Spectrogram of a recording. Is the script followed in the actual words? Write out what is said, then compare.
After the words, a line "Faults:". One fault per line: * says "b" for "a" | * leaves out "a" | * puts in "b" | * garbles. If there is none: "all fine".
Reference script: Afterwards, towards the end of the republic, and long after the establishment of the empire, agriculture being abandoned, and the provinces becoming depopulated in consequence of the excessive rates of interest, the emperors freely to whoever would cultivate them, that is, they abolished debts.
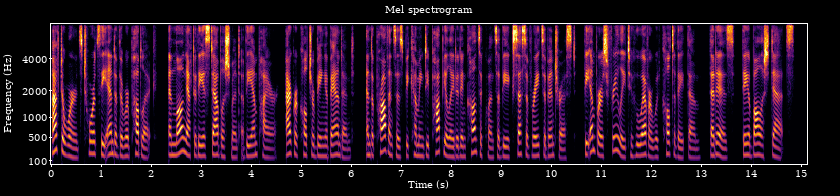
Afterwards, towards the end of the republic, and long after the establishment of the empire, agriculture being abandoned, and the provinces becoming depopulated in consequence of the excessive rates of interest, the emperors freely to whoever would cultivate them, that is, they abolished debts.
Faults:
all fine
